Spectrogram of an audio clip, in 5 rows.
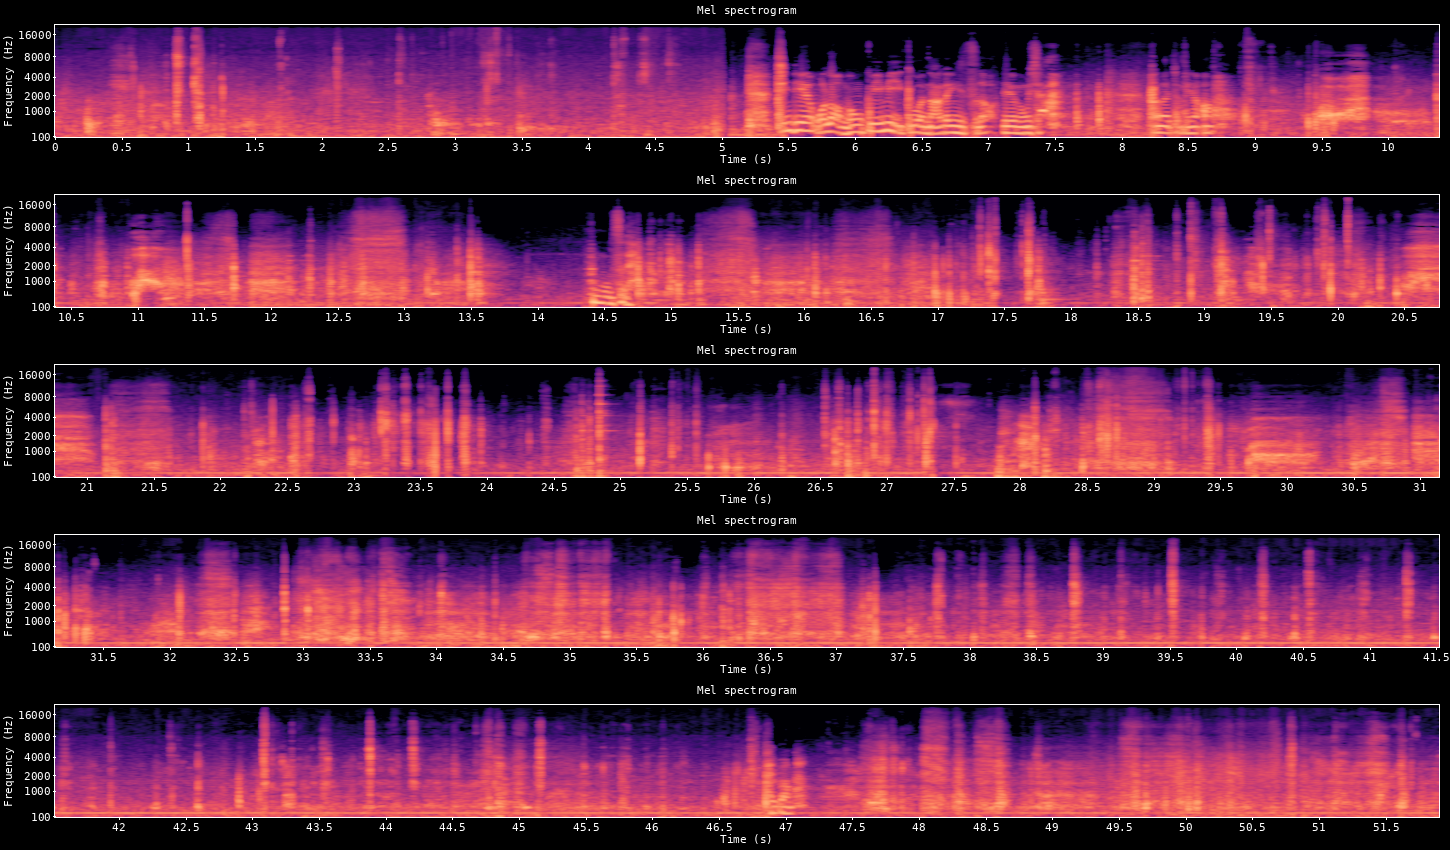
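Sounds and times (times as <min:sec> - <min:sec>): steady low hum: 0:00.0 - 0:51.9
lobster shell cracking: 0:16.9 - 0:46.7
lobster shell cracking by hand: 0:17.0 - 0:30.5.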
